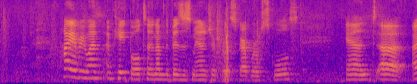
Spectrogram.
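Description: A middle-aged woman speaks into a microphone, reading out.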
